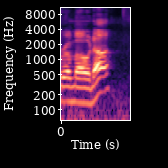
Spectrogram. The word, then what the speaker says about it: Ramona: Ramona. It's not Ramono. It is Ramona.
